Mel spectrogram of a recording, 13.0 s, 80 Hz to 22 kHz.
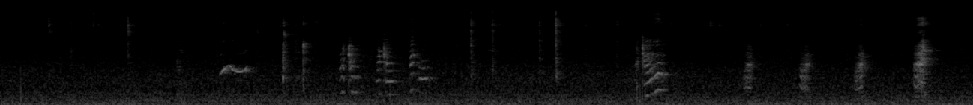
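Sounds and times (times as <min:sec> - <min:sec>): parrot chirping calls: 0:02.9 - 0:05.9, 0:08.4 - 0:09.1, 0:09.8 - 0:12.6
parrot clicks: 0:06.2 - 0:08.4.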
